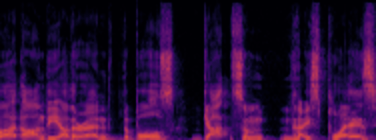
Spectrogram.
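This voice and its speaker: Over a quiet background, a bright, sharp tone comes through at a fairly slow pace with ordinary pitch variation. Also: man. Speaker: sports podcast co-host. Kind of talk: casual chat. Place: studio. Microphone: studio mic.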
